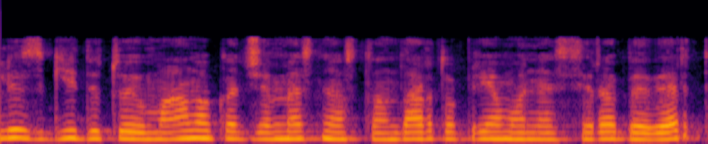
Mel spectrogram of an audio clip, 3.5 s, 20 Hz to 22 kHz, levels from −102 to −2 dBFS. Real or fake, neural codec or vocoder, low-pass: fake; codec, 16 kHz, 8 kbps, FreqCodec, smaller model; 7.2 kHz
